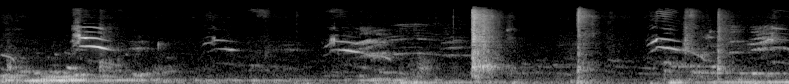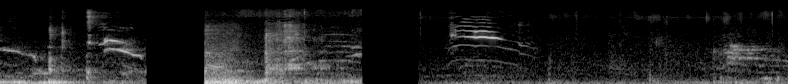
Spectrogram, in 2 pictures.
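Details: Baby cat that lost her family mewing repeatedly: thin, high, wavering cries in quick clusters, some with sharp clicks and bumps between them, two brief silent breaks, and low murmuring in the background.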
